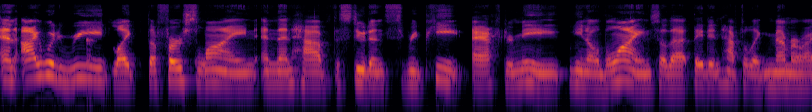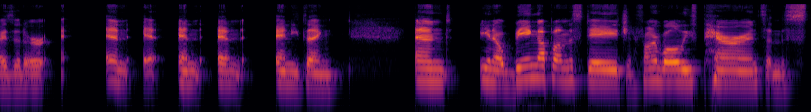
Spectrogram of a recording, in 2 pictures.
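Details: Adult veteran high school coach who stutters; stuttering.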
